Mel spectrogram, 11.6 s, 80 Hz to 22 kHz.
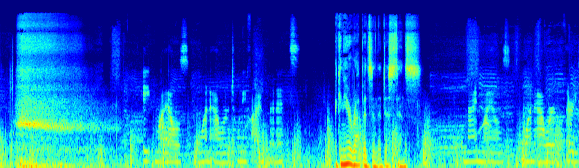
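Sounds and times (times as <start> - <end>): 
labored breathing during a long trek: 0.2 - 2.9
speech: 2.9 - 11.5.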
